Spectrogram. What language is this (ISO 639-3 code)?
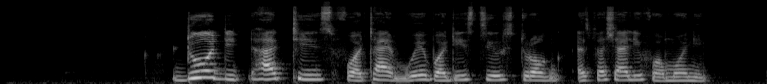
pcm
